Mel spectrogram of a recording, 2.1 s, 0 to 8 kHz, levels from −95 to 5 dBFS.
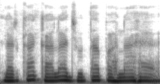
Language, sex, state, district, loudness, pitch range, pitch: Hindi, male, Bihar, Patna, -11 LUFS, 120-135 Hz, 125 Hz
